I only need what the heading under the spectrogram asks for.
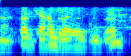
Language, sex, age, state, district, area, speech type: Tamil, male, 18-30, Tamil Nadu, Tiruvarur, rural, conversation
